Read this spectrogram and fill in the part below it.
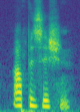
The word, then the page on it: opposition: American English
